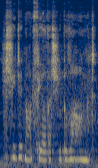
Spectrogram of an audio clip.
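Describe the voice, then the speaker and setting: An actress playing a solemn, guarded, motherly goddess of night in a video game, formal and measured. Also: mid-range voice, fairly even intonation, lightly acted.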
